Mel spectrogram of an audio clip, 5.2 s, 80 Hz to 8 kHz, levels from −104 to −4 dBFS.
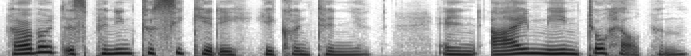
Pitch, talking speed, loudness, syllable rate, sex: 195 Hz, 160 wpm, -19 LUFS, 4.3 syllables/s, female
